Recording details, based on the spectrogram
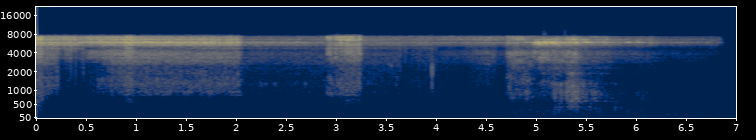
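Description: Loud, steady high-pitched air hiss with a few short bursts, then fading out; full-flow air rushing through the vacuum generator.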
